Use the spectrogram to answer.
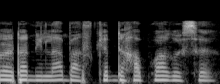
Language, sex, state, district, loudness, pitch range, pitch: Assamese, female, Assam, Kamrup Metropolitan, -19 LUFS, 190-205 Hz, 195 Hz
